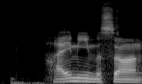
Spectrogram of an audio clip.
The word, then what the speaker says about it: Jaime Maussan: Jaime Maussan, I think is the more correct pronunciation.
